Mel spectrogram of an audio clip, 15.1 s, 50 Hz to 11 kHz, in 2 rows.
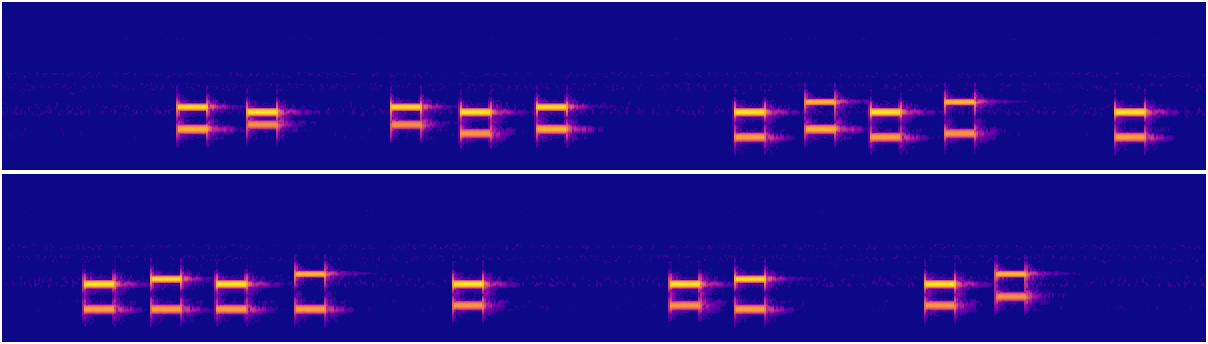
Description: DTMF, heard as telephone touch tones, dialled by hand, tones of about 190 ms. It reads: 8* 048 1916 1 1213 4 42 4#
